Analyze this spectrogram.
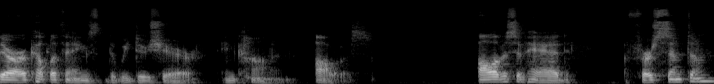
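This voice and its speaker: A man at a fairly low pitch, moderate pace, and ordinary pitch variation. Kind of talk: casual vlog chat. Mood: calm, reflective. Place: home room. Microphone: phone near.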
